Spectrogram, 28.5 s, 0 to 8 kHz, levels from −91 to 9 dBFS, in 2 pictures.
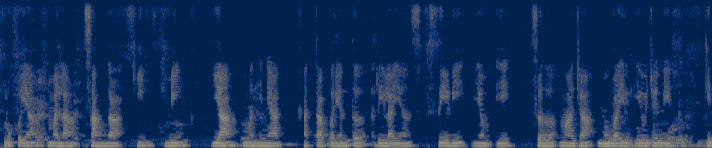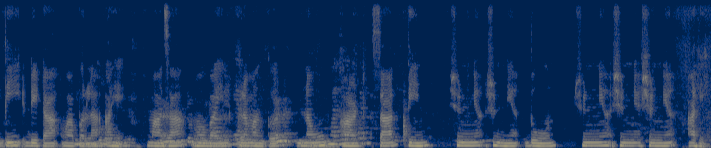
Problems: none marked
